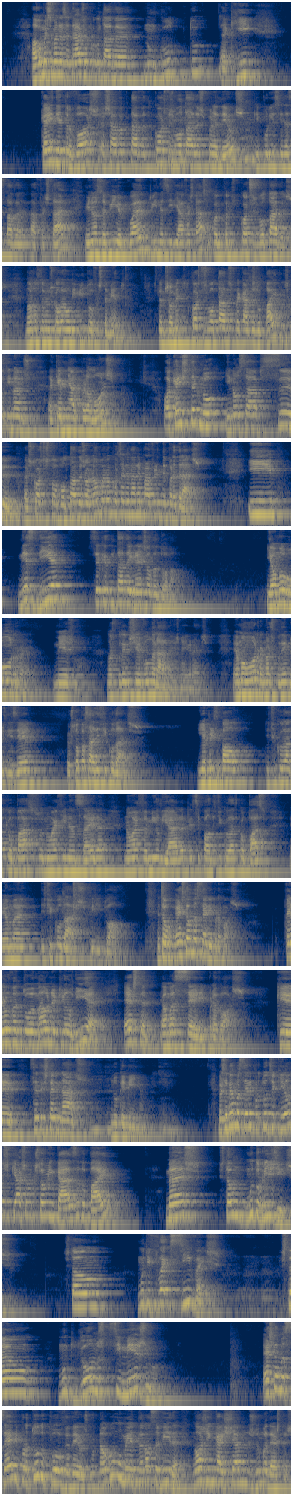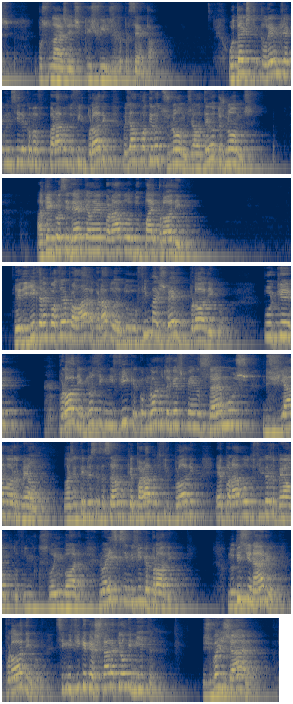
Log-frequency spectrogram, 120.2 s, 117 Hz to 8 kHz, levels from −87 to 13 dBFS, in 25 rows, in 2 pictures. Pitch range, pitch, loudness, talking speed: 155-205 Hz, 170 Hz, -20 LUFS, 160 wpm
